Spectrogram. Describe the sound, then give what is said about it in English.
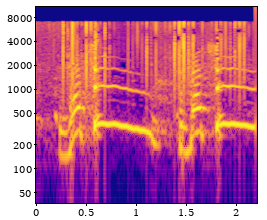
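A voice imitates the call of the speckled question bird in two cooing phrases. Each dips low, then settles into a long, steady held tone. “The speckled question bird usually says,”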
